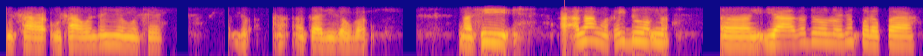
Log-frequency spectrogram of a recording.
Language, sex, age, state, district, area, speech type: Manipuri, female, 45-60, Manipur, Imphal East, rural, conversation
